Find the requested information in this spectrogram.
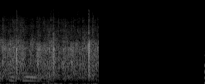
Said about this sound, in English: Can we give the Lord a hand clap of praise in this place and thank Pastor McGovern for sharing with us here today? Hallelujah.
